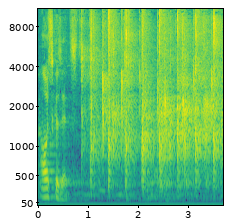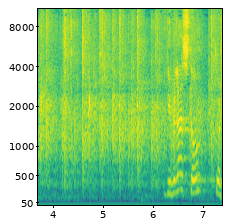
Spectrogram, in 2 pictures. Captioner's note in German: Beifall AfD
